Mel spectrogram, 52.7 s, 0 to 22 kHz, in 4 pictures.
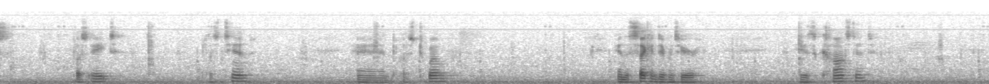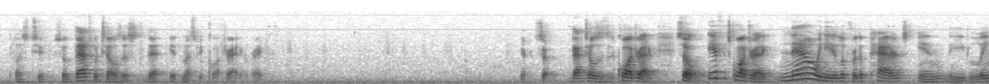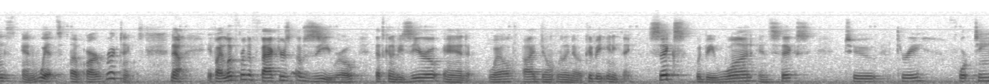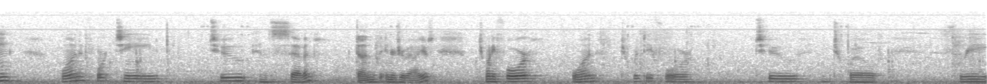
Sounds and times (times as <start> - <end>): Speech: 1.0 - 1.7, 2.8 - 3.5, 4.8 - 6.2, 8.2 - 9.4, 10.6 - 11.8, 13.4 - 16.8, 20.1 - 39.8, 40.4 - 41.8, 42.4 - 45.4, 46.0 - 48.9, 49.6 - 51.4, 52.3 - 52.7.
